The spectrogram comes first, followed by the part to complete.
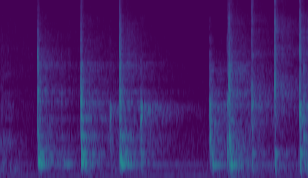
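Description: A plastic measuring cup tapped repeatedly against a food processor's plastic bowl to knock nutritional yeast flakes out: a run of sharp taps, about three a second.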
